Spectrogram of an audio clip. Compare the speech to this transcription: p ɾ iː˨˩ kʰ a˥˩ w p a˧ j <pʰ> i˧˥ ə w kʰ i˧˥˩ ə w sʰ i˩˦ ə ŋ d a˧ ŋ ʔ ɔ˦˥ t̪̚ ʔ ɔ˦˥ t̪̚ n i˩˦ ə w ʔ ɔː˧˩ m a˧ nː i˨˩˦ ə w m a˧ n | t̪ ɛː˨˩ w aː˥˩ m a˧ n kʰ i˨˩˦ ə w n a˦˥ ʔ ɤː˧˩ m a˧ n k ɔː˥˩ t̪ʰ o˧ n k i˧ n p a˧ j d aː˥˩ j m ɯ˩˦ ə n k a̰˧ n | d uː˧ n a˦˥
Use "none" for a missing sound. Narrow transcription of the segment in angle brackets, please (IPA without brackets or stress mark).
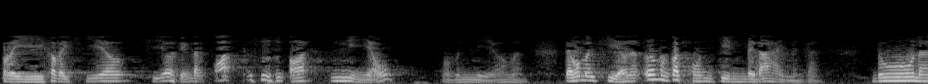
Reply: kʰ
